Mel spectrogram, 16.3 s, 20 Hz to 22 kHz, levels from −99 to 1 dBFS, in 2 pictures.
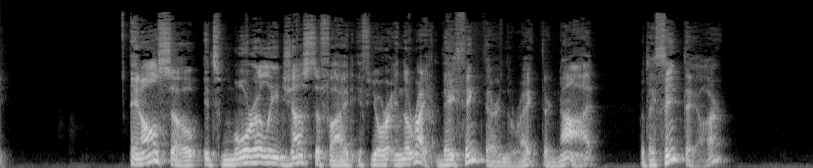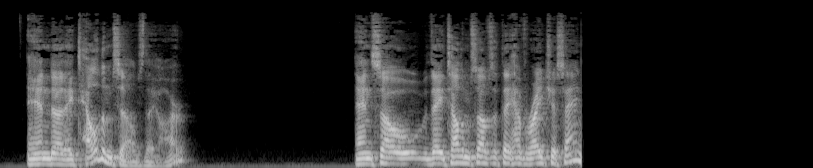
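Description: It's a speech recording, and at 13.94 s the sound just drops out to dead silence and never comes back, so the last 2.3 seconds or so, right up to the end, are empty. There's no room tone in that stretch, which is the giveaway for an audio dropout to silence rather than a pause. The likely cause is the input being lost, say a device disconnecting or a mute kicking in, while recording carried on writing silence.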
